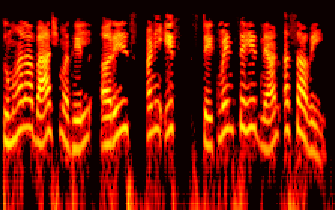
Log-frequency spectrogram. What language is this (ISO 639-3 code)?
mar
